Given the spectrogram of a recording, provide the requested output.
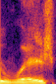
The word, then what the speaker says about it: Ra's: Well, I'm saying Ra's because that's how they say it in the movie. I say Raish because that's how Dan Didio and Denny O'Neil, the guys who created the character.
